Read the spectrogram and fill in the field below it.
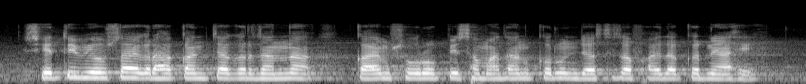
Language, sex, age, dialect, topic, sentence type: Marathi, male, 25-30, Northern Konkan, agriculture, statement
